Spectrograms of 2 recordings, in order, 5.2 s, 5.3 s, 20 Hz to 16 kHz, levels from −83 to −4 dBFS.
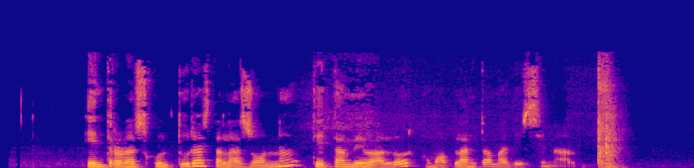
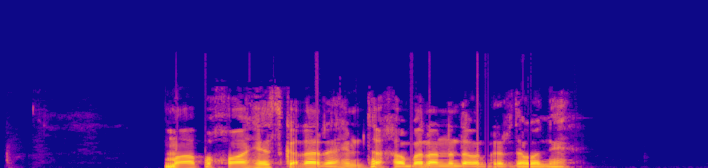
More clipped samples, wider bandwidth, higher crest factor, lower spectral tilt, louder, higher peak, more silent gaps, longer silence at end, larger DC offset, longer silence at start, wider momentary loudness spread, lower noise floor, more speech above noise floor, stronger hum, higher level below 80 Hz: neither; first, 11.5 kHz vs 8.2 kHz; about the same, 20 dB vs 16 dB; second, -4 dB/octave vs -6.5 dB/octave; second, -24 LUFS vs -15 LUFS; second, -4 dBFS vs 0 dBFS; neither; second, 0.5 s vs 1.05 s; neither; second, 0.65 s vs 1.25 s; about the same, 6 LU vs 5 LU; second, -62 dBFS vs -77 dBFS; second, 39 dB vs 63 dB; neither; second, -64 dBFS vs -50 dBFS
